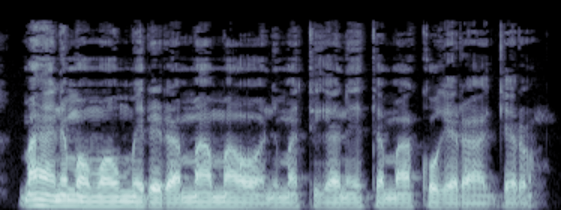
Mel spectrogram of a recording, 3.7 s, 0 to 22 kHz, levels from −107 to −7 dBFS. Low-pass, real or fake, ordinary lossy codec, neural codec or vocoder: 14.4 kHz; real; MP3, 64 kbps; none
